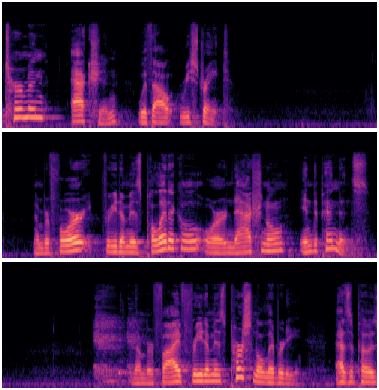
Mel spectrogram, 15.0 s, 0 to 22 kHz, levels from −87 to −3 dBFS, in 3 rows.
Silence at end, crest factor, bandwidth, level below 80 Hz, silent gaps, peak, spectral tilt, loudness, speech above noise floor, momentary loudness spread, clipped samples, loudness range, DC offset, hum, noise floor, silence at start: 0 s; 18 dB; 11.5 kHz; -60 dBFS; none; -12 dBFS; -6 dB/octave; -29 LUFS; 42 dB; 17 LU; under 0.1%; 10 LU; under 0.1%; none; -71 dBFS; 0 s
